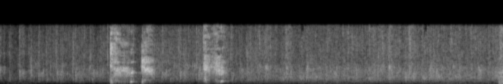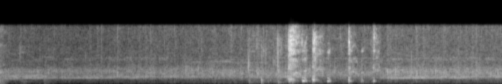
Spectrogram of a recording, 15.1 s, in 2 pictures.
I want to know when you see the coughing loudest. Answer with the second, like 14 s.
12 s.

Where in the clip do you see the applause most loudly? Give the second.
14 s.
